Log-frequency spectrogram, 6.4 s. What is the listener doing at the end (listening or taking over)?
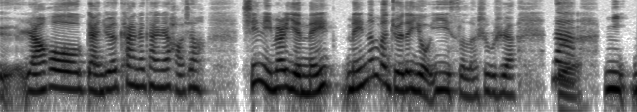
listening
